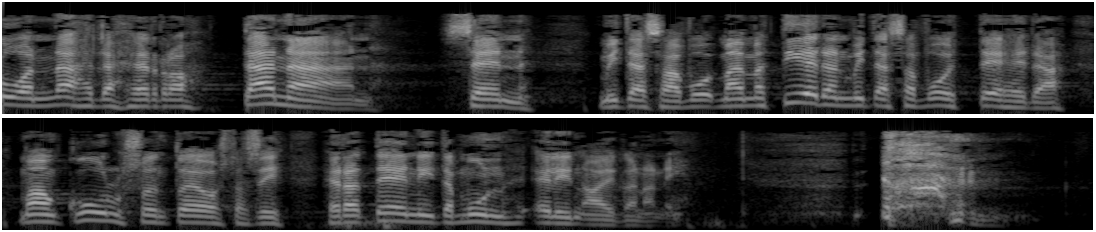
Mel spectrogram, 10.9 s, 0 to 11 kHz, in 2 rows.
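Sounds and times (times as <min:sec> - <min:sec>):
speech: 0:00.0 - 0:09.0, 0:09.8 - 0:10.5
faint breathy sounds: 0:09.1 - 0:09.8
harsh rasping cough from someone with a lingering cough: 0:09.8 - 0:10.6.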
